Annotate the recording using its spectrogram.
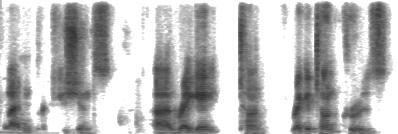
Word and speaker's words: reggaeton: Reggaeton. Think of reggae, right? Reggaeton. So reggae, the music is with T-O-N,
